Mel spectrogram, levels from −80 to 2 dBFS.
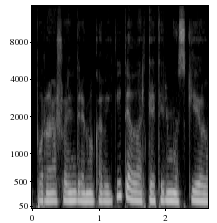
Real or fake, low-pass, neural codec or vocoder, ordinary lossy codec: fake; 14.4 kHz; codec, 44.1 kHz, 2.6 kbps, SNAC; Opus, 24 kbps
